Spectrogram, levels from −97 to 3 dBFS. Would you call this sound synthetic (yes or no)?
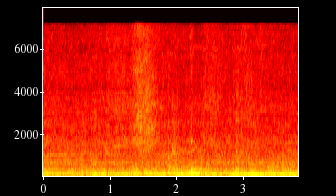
yes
